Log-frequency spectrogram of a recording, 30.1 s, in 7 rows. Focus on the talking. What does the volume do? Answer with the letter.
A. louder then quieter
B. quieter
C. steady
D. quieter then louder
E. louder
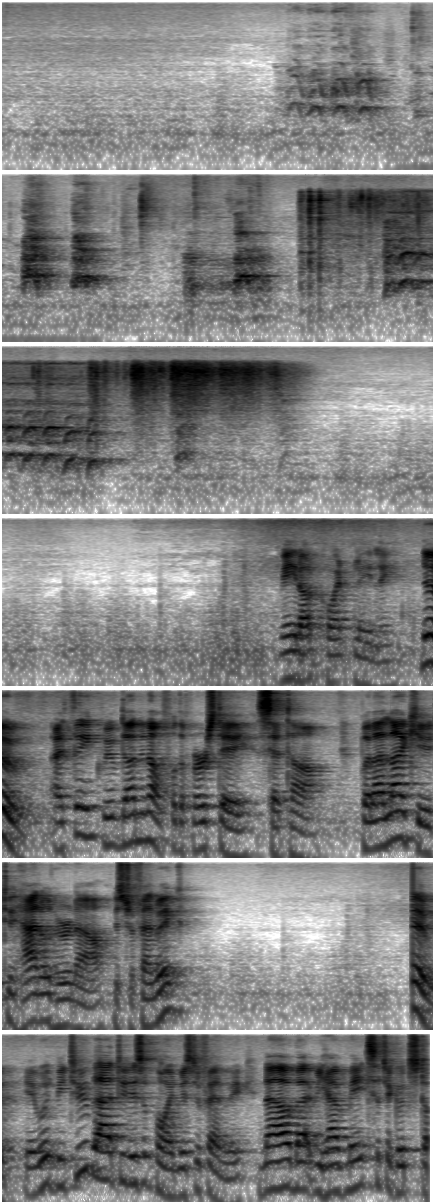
C.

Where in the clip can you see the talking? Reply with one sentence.
The talking can be heard from 15.7 to 23.4 s and from 25.6 to 30.1 s.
